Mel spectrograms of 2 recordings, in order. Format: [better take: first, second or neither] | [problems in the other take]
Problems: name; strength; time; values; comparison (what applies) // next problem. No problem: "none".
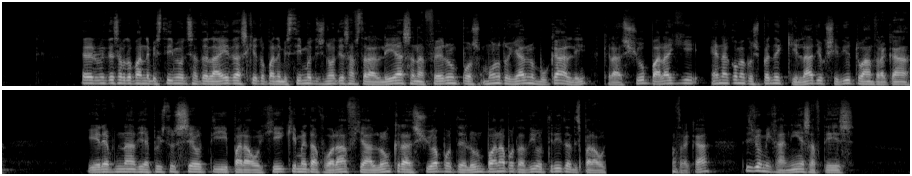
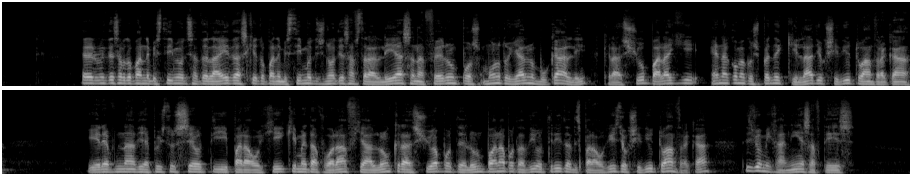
second | audio cutting out; at 15 s for 0.5 s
